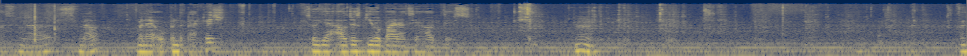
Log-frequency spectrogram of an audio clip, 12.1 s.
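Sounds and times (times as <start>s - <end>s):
crunchy potato crisp chewing: 5.8s - 12.0s.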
